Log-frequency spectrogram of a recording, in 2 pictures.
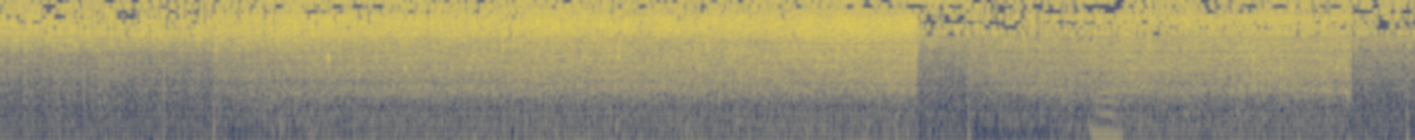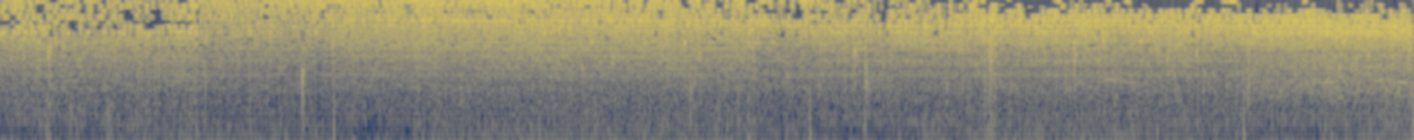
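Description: Steady sizzling of a turmeric-yellow masala frying in oil in a black iron wok, dropping a little in level about nine seconds in.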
